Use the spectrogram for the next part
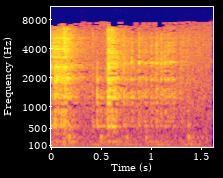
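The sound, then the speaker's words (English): Keys and coins taken out of someone's pockets are set down, a quick cluster of bright metallic jingles and clinks with two sharper rattles, then softer settling taps, with no talking. “Keys.”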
